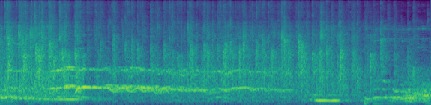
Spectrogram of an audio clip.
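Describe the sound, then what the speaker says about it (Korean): Audience applause at a Korean book concert, steady clapping from a crowd lasting several seconds with a sustained tone and some voices mixed in. "큰 박수로 해주시면 감사하겠습니다."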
